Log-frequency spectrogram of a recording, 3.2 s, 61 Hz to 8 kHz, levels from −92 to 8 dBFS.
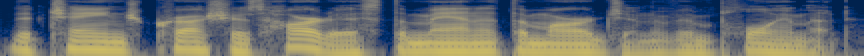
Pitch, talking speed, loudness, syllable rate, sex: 90 Hz, 205 wpm, -18 LUFS, 5.4 syllables/s, male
